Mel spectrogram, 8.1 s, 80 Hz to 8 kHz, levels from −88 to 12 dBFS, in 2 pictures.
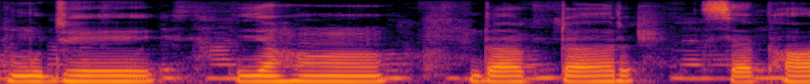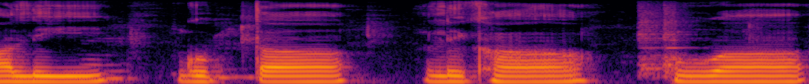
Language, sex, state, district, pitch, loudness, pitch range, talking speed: Hindi, male, Madhya Pradesh, Katni, 145 Hz, -16 LUFS, 145-155 Hz, 50 wpm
